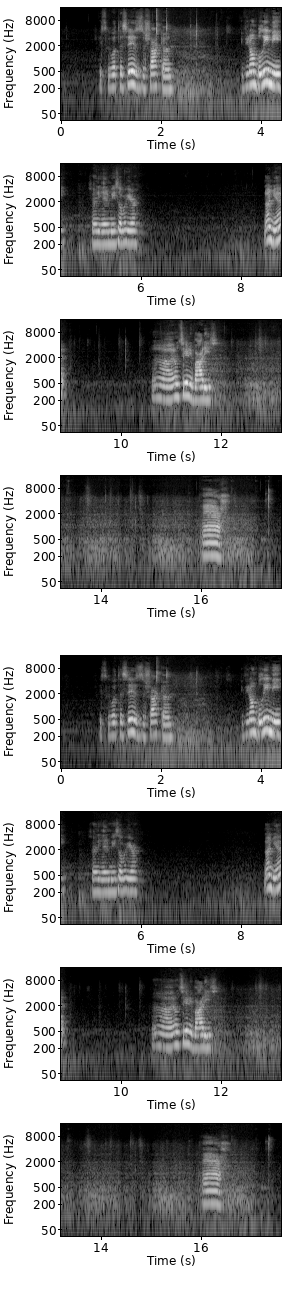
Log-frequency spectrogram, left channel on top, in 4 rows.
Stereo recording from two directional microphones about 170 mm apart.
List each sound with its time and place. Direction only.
0.7 s speech: 35° left (ahead or behind)
1.9 s speech: 50° left (ahead or behind)
3.5 s speech: 40° left (ahead or behind)
8.5 s speech: 40° left (ahead or behind)
10.6 s speech: 40° left (ahead or behind)
16.0 s speech: 35° left (ahead or behind)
